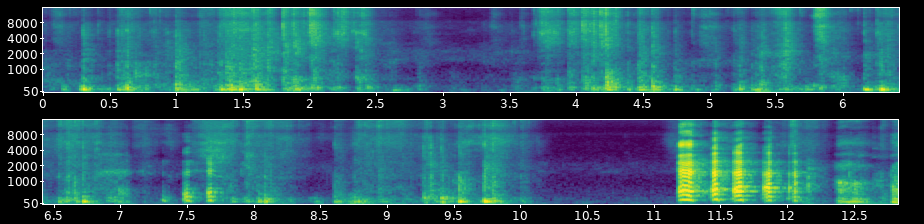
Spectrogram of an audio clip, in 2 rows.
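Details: Couch play between Eddie, a Chihuahua puppy, and a larger dog called Bullet, indoors; rapid throaty grumbles and growls come in bursts about 150 times a minute, broken by pauses, ending in a louder, sharper yelping flurry.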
